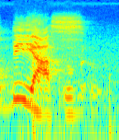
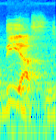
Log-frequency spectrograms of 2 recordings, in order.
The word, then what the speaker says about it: Díaz: Pero el apellido, ¿cómo se escribe el apellido? – D-I-A-Z. – Ah, Ulpiano Díaz. D-I-A-Z. Ulpiano Jazz, no, Díaz. – Díaz.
